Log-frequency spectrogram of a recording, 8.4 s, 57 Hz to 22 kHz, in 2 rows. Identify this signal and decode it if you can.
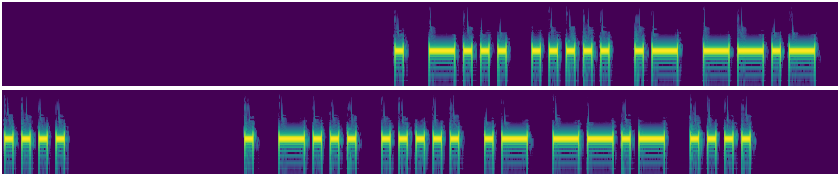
Morse code, heard as a keyed tone, about 28 wpm, 700 Hz. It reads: EB5AQH EB5AQH
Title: DXCC-100 Call Signs - 6 Characters - Repeated 3x - 28wpm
